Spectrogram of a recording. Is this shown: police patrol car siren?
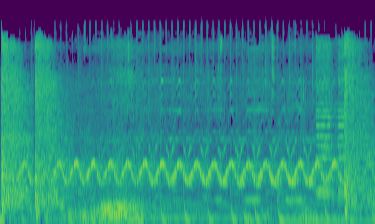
yes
